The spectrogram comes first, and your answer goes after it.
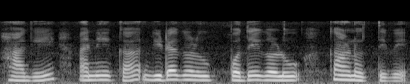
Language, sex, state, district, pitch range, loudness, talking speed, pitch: Kannada, female, Karnataka, Bidar, 190-210 Hz, -14 LUFS, 75 wpm, 200 Hz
